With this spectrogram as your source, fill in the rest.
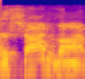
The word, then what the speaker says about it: Rashad Vaughn: Rashad Vaughn, that's how you pronounce his name.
